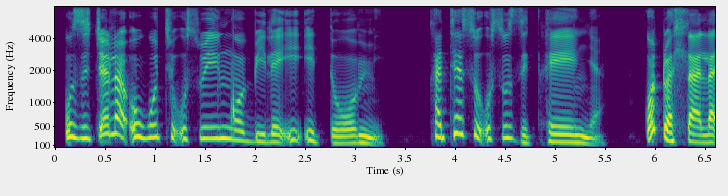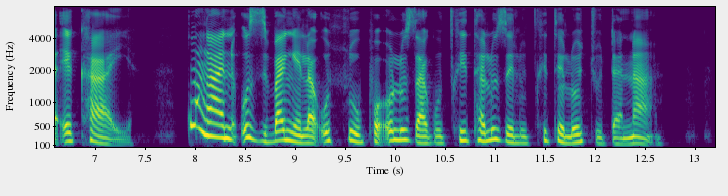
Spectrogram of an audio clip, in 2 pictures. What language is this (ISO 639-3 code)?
nde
